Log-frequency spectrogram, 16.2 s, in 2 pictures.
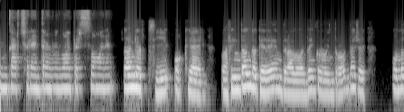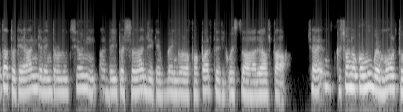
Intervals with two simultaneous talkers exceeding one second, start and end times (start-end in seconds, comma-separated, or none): none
